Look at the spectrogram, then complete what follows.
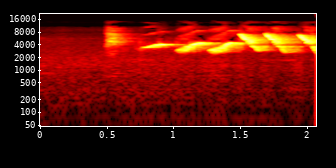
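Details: Spirited caged double-collared seedeater, tui-tui style training song: a sharp high note, then a clear whistle and an accelerating string of loud, bright descending slurs running to the end.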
